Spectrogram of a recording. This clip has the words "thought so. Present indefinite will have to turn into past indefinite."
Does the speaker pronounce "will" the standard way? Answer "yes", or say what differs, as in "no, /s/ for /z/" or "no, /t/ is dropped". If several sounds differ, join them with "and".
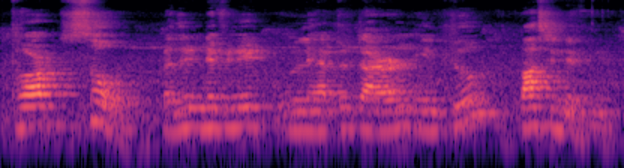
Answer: yes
